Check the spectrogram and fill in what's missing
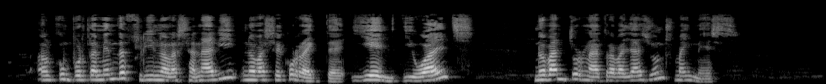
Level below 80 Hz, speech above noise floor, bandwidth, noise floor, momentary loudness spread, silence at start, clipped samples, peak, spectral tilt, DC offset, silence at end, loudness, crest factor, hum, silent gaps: -74 dBFS; 44 dB; 11.5 kHz; -66 dBFS; 12 LU; 0.4 s; under 0.1%; -2 dBFS; -3.5 dB/octave; under 0.1%; 0.9 s; -22 LUFS; 20 dB; none; none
